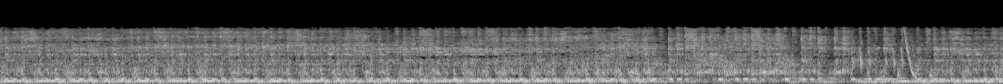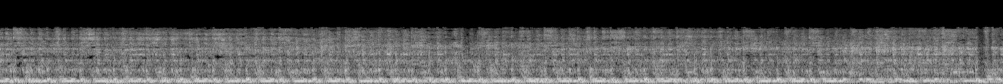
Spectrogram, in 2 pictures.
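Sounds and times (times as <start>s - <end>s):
electronic tekno music: 0.0s - 20.0s.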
